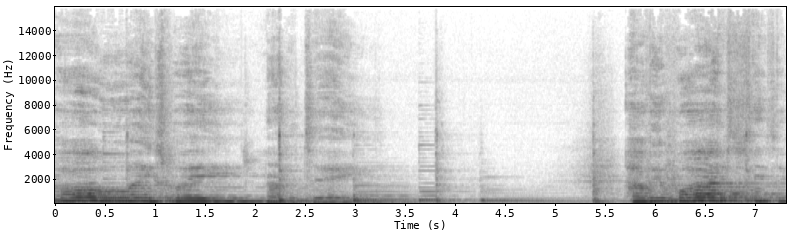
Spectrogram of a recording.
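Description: Background music: a soft acoustic guitar song with a sung melody. It fades quieter about halfway through, then picks up again about two seconds later.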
